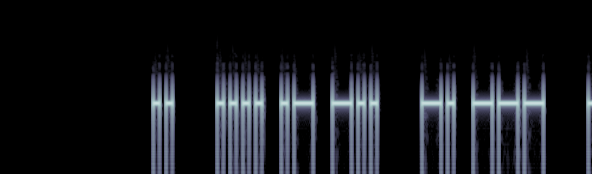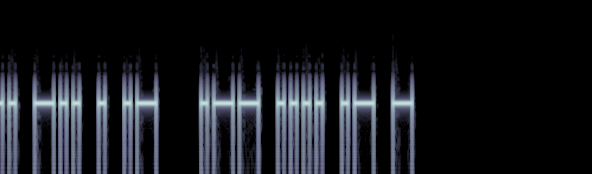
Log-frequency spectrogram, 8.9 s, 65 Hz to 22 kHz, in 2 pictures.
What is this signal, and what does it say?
Morse code, heard as a keyed tone, about 25 wpm, 700 Hz. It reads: I HAD NO IDEA WHAT
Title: Sets of 5 Words Encore 25wpm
